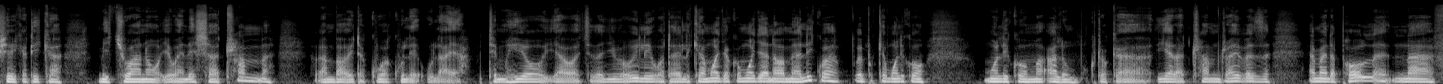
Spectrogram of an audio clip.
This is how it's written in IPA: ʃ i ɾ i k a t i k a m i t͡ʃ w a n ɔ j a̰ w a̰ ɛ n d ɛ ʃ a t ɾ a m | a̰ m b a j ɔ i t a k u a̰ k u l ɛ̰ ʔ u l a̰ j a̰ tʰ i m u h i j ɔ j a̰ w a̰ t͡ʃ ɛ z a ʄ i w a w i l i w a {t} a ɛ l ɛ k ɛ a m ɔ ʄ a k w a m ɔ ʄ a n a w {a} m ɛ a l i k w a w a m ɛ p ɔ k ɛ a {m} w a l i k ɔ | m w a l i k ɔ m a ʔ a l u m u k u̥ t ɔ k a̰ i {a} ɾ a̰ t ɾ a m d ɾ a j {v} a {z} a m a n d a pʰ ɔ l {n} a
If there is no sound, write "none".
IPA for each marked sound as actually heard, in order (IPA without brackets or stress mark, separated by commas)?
t, a, m, a, v, z, n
